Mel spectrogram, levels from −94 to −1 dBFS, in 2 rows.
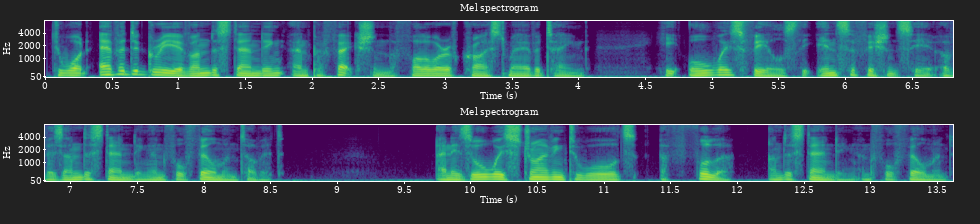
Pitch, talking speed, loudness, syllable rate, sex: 100 Hz, 160 wpm, -20 LUFS, 5.8 syllables/s, male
